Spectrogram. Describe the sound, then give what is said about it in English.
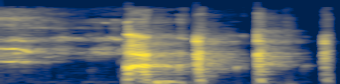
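A dog gives a short high whine, then four sharp, raspy cough-like hacks at uneven intervals, moderately loud, with no one talking. “that's Sherry's dog, just in case you're wondering if she's got a bad cough, that's not”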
